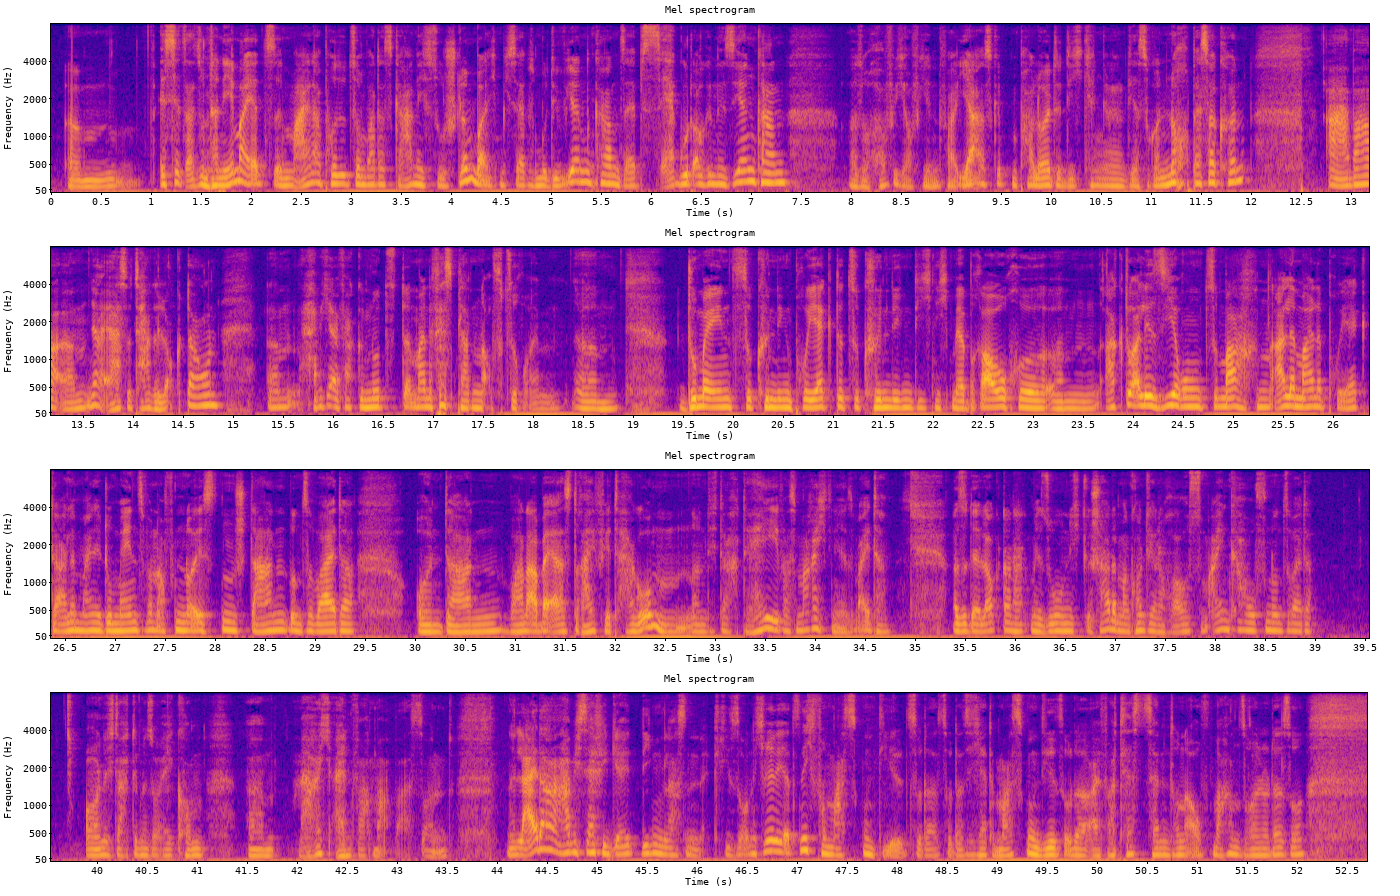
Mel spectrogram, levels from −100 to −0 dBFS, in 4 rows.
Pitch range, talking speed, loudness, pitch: 120-150 Hz, 200 wpm, -23 LUFS, 135 Hz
